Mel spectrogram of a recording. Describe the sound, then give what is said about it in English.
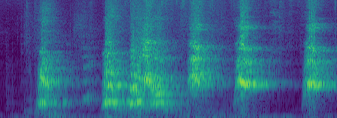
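A dog barks five times in a steady, evenly spaced series, each bark loud and sharp, with short quiet gaps between them and no talking. “And that's the dog's way of welcoming you to another episode of Sana Sana.”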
